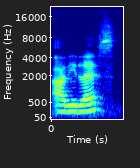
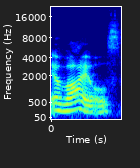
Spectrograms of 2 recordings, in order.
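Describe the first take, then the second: First: The name is said with a Spanish pronunciation. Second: The name is said with a distorted English pronunciation. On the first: It is the name's true form. The speaker calls it right. "but it's actually, it's Aviles" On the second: Others get the name wrong. The speaker calls it wrong. "when people who speak English try to say my name, they call me Aviles"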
